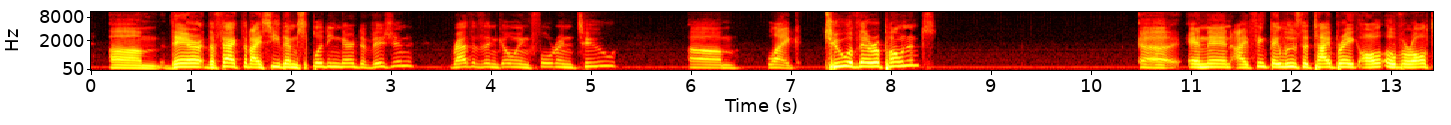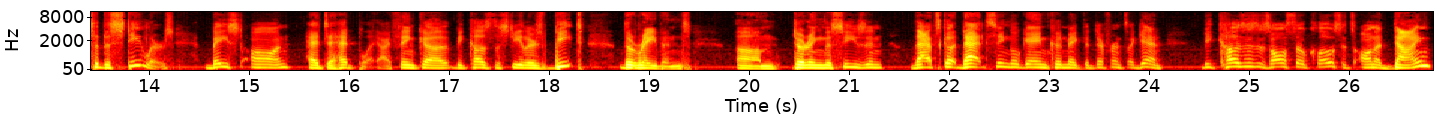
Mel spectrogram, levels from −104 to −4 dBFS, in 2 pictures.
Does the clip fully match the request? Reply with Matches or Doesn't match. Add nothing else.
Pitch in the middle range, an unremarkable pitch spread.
Matches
